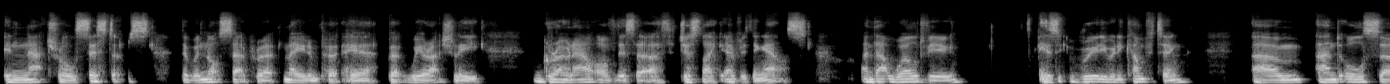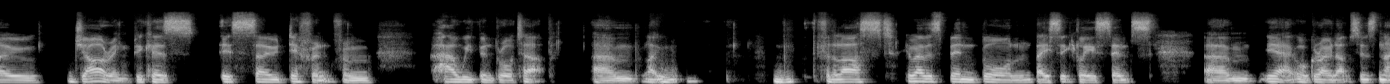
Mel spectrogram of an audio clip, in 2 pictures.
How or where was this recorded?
video call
